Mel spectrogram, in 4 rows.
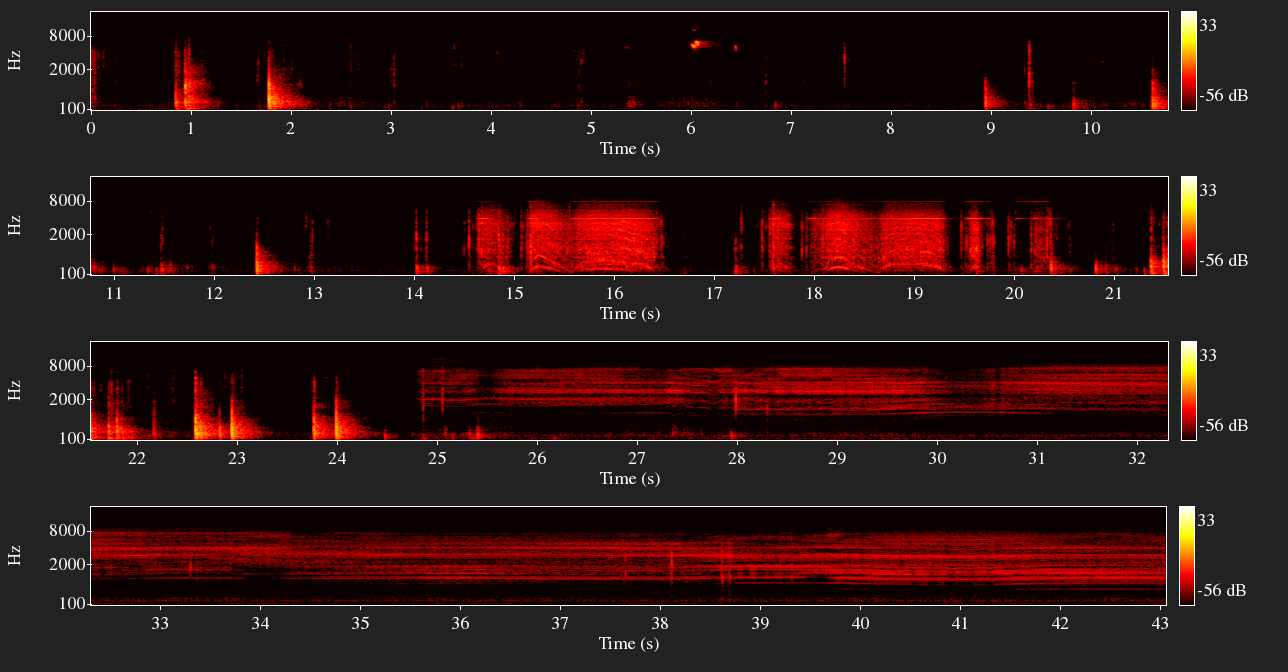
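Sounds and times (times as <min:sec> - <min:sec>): small power tool whining: 0:14.6 - 0:16.5, 0:17.5 - 0:20.4.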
